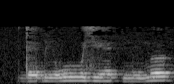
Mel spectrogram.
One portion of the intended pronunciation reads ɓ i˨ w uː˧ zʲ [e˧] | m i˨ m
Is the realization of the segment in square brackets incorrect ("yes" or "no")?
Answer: no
